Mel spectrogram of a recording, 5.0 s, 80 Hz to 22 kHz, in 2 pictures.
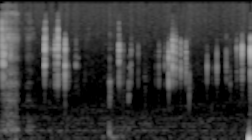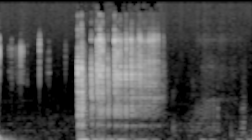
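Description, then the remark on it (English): A pair of dice, rolled in an attempt to roll a nine, clatter and tumble across a hard surface, with scattered small clicks before a louder rattling burst near the end; they go under a table and land on ten. No one speaks. “I noticed that you held up a pair of dice just then. Yes. I want you to roll a 9.”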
